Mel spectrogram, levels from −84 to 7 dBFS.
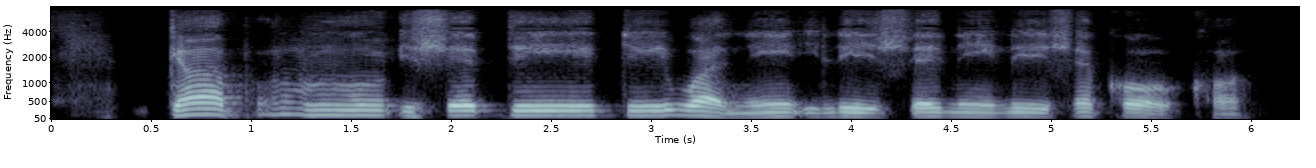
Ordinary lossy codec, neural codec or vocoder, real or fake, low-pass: none; codec, 16 kHz, 1.1 kbps, Voila-Tokenizer; fake; none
